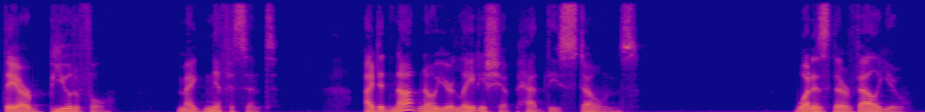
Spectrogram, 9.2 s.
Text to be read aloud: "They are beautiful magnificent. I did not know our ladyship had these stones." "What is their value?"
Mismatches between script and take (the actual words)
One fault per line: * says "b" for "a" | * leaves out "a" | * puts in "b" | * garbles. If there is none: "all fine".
* says "your" for "our"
